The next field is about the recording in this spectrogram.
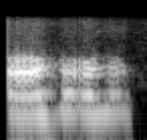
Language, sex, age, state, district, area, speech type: Odia, male, 45-60, Odisha, Gajapati, rural, conversation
